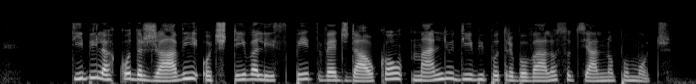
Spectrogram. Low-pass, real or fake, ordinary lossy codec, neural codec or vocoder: 7.2 kHz; real; none; none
